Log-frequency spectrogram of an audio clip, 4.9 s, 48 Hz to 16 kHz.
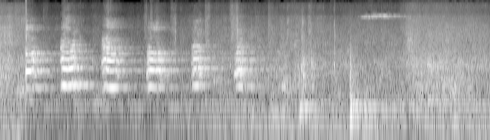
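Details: South American fur seal pup around one month old in an aquarium in Japan, born June 2023, mother short of milk; six strong harmonic bleats about every half second, followed by staff speech and a faint whistle.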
